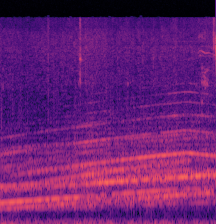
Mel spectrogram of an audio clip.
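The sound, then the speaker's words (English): Civil defense sirens wail at night in northern Israel, a loud, sustained, layered tone that climbs slowly in pitch and holds steady throughout, without any voices. “Sirens piercing the night”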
